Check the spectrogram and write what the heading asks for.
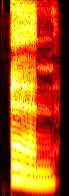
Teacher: Y para el caso de la N, que también es un sonido nasal, se bloqueará la salida de aire por la boca, colocando la punta de la lengua entre la parte trasera de los dientes superiores y el paladar, haciendo con esto que el aire sea expulsado por la nariz. Y a diferencia de la M, esta se pronuncia con los labios ligeramente separados, mientras se produce el sonido.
